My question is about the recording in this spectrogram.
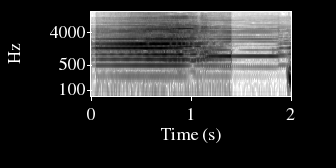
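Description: A long bowed note on a spike fiddle, bending slightly down in pitch about a second in, then dropping to a softer held tone.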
